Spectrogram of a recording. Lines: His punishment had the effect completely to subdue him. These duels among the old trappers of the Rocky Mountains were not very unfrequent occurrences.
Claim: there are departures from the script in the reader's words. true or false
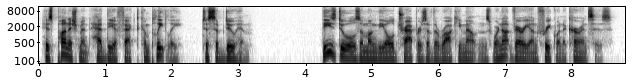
false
